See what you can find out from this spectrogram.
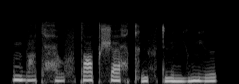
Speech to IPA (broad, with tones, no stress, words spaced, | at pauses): mbæ̤˧˥tˤħo̤˩˧˩ftɑ˧˥tˤ ʃæ˧˥ħkʼy˩˧˩fty˩˧˩ mʲṳ˧˥mʲø˧˥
